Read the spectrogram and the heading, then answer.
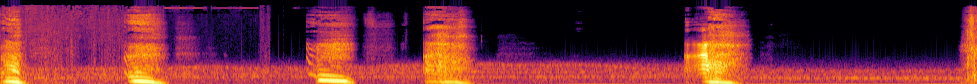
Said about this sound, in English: He's breathing, boss.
